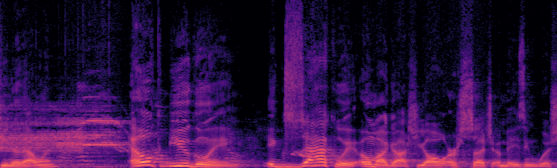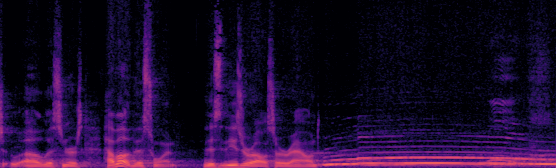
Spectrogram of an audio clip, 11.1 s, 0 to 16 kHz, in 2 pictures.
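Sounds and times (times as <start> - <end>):
speech: 0.0 - 9.0
gray wolves howling: 8.8 - 11.1.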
